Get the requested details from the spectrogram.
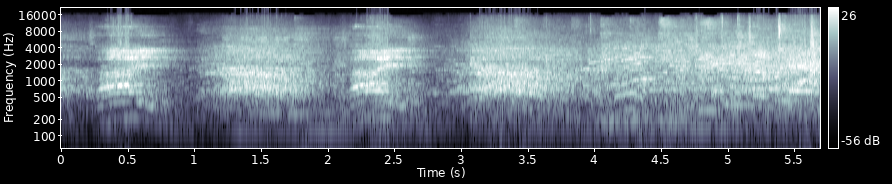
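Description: An older man speaks cheerfully into a microphone over a loudspeaker in an echoing hall.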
